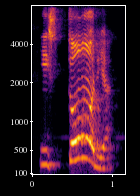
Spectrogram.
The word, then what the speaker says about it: história: História, a sílaba tônica, estou igual que no português. Só que o que acontece? La I e la A nossa aí do final, história, elas também não se separam.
